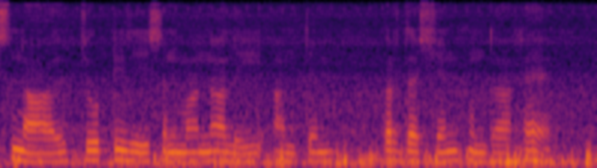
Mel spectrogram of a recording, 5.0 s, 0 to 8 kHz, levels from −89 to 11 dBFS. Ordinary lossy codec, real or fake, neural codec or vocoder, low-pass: none; real; none; none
